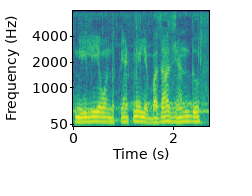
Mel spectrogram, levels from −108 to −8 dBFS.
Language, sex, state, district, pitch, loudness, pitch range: Kannada, male, Karnataka, Koppal, 120 Hz, -15 LUFS, 115-125 Hz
